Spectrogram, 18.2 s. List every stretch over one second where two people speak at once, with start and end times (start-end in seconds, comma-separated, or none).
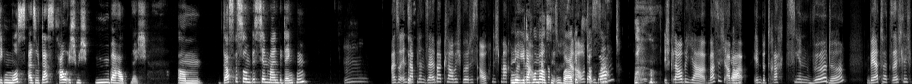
10.2-12.2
